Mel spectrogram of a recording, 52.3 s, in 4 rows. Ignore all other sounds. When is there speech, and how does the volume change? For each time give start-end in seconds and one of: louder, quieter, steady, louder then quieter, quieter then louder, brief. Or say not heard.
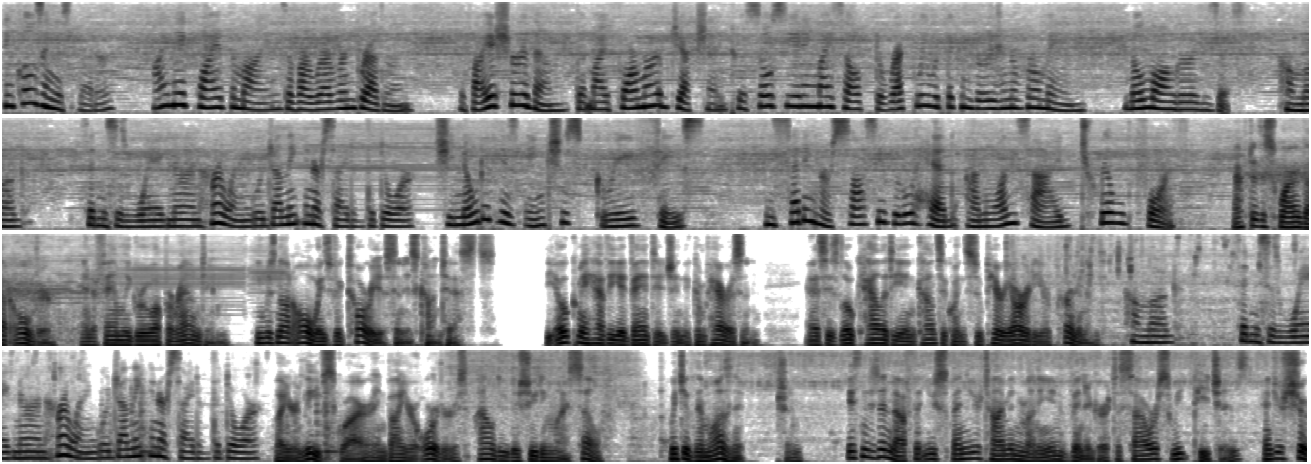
0.0-52.2 steady.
